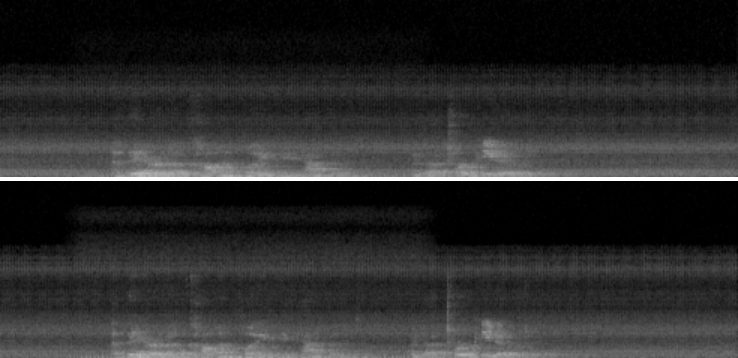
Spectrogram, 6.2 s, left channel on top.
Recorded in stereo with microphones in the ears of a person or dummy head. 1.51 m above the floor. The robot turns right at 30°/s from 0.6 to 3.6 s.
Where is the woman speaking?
170° right, 0.8 m; by 4.5 s 90° right, 0.8 m.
